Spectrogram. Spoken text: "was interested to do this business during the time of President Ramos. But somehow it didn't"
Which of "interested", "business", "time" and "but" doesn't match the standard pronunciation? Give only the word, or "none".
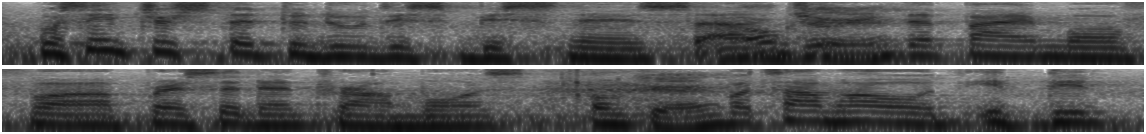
business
